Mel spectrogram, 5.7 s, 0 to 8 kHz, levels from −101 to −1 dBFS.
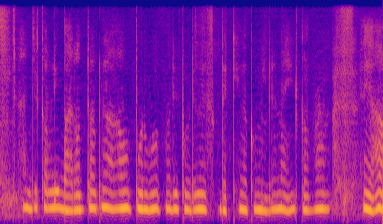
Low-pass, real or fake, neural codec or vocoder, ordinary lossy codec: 7.2 kHz; fake; codec, 16 kHz, 1 kbps, FunCodec, trained on LibriTTS, 50 frames a second; none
